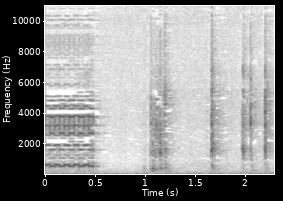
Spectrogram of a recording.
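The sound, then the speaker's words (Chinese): A telephone ringing with a bright, warbling electronic tone for about half a second. It then stops, followed by a few sharp, separate clicks. “一大早，803和沈西就守候在电话机边上。 哎，来了。”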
